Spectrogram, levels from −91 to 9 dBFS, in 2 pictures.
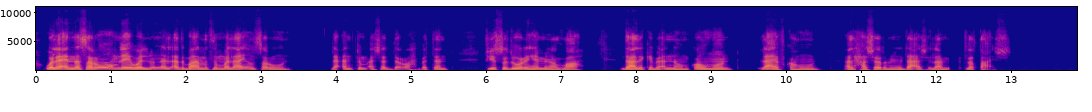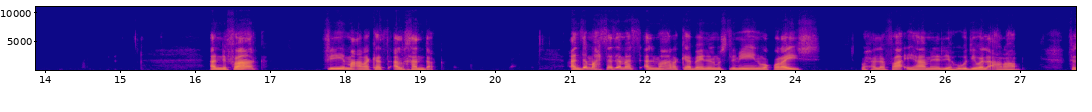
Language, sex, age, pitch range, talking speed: Arabic, male, 50-69, 115-160 Hz, 85 wpm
